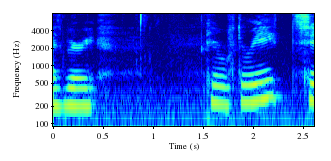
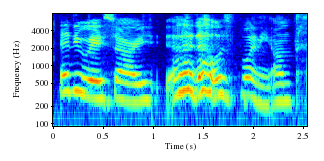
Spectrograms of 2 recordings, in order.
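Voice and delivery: normal talking voice

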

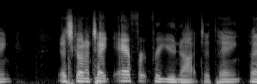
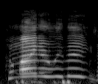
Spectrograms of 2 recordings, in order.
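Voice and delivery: much higher, strained, exasperated reread; high, frazzled mock reading; worn-out reading. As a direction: read it as if the verse wears you out. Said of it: "I got wore out with that verse".

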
